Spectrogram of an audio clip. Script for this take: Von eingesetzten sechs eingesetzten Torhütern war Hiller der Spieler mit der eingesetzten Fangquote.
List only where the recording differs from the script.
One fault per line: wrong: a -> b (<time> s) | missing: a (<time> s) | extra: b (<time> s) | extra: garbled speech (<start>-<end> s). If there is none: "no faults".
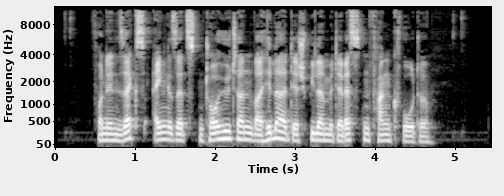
wrong: eingesetzten -> den (0.6 s)
wrong: eingesetzten -> besten (3.6 s)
